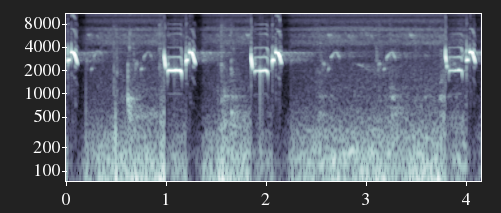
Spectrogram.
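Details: Male prenjak (prinia) singing steadily: sharp chirped phrases repeated about once a second, each a high twittering burst dropping to a lower clipped note, over a faint steady background hum.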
